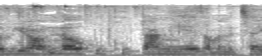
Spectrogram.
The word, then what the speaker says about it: Kuthumi: Kuthumi, pronounced Kuthumi, is an ascended master who appears to be well-dressed Indian, who appears to be a well-dressed Indian man with a golden aura.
